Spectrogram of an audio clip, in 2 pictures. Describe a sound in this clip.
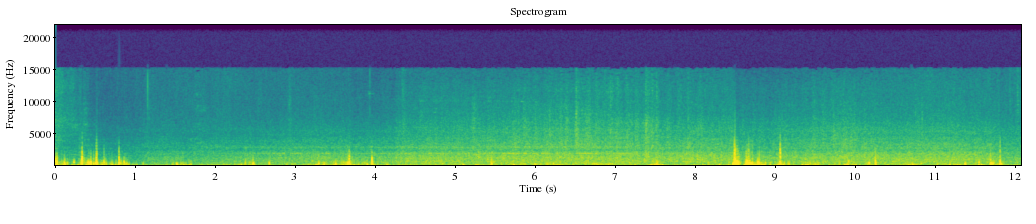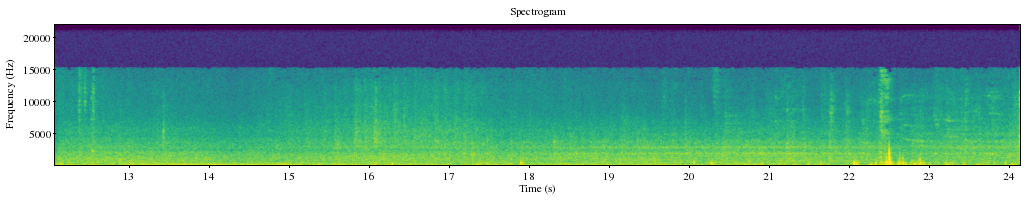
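A train idles nearby with a low, steady hum.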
